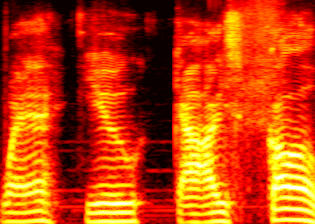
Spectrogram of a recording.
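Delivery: deliberately slow. Repeating a question to the group a second time, said more slowly. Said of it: "I say it again more slow".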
